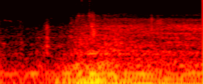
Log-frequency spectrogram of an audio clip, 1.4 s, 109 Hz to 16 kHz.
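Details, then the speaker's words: Austin/Rover Maestro Clubman, an 1980s car with a manual choke, started and then blipped. Revs rise and fall smoothly and quietly with no rattles or knocks; a very quiet, healthy little engine. "only if i blip the throttle that is a very very quiet little engine"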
